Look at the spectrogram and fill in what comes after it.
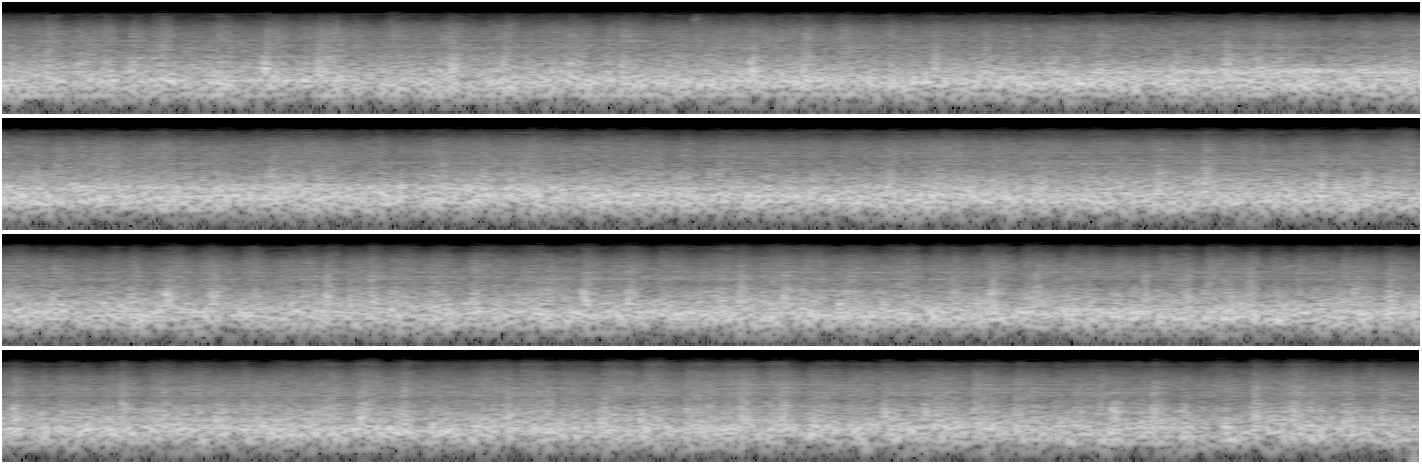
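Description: Express train's passenger coaches rolling past close by on an electrified line: a steady, loud rumble of wheels on rail with clickety-clack over the rail joints.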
